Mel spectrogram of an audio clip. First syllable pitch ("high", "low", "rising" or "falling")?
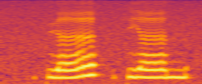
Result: rising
